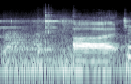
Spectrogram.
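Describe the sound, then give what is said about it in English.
Wine glasses clink together in a toast before tasting Caveman Red wine, a couple of bright taps followed by a clear, sustained ringing tone over a low background hum. “I need to toast this up because I haven't tasted it yet.”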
